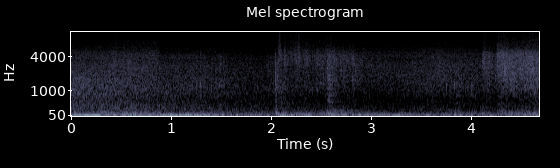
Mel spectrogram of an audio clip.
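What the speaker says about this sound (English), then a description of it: "we can start blasting some of these smaller ships" Naval artillery fire from battleship and cruiser guns, including French quad gun turrets, in the Ultimate Admiral Dreadnoughts naval game. Deep rumbling booms run continuously, with sharper blasts near the two-second and two-and-a-half-second marks.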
